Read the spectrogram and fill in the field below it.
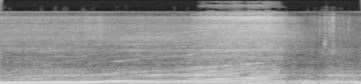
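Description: Dodge Hellcat Redeye engine roaring loud and close as it accelerates through paddle-shifted upshifts, the pitch climbing steadily before the revs drop off near the end.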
